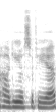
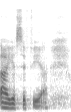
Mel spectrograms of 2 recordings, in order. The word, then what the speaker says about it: Hagia Sophia: You can call it the Hagia Sophia. That's fine. They're both correct. I just pronounce it the Hagia Sophia.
